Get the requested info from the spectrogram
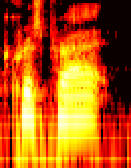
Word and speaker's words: Chris Pratt: Chris Pratt, am I saying his name right? – Yeah.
